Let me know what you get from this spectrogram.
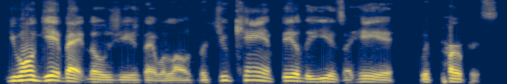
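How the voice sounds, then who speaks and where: Male podcast host, very low voice, earnest and emphatic motivational talk, close dry mic. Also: sing-song, normal speed, dry recording. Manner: earnest, emphatic, repeats phrases for stress. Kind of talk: motivational advice monologue, conversational. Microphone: close podcast microphone.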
